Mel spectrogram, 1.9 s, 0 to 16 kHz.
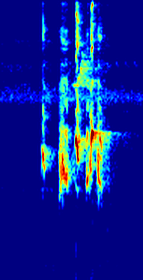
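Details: Bulbul kept as a caged decoy for luring wild birds, 13 April 2021; a single short phrase of one clipped note, then a tumbling run of throaty, bubbling whistles lasting under a second, otherwise quiet.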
